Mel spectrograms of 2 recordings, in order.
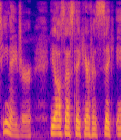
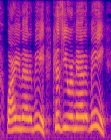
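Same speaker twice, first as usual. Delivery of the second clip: much higher bickering voices; squabbling teens; 10 semitones higher than usual. Retold or imitated. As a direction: pitch way up for a petty teen spat. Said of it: "She's like".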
